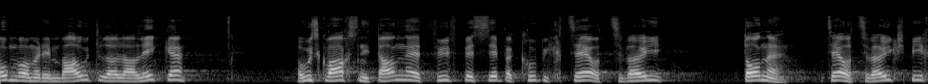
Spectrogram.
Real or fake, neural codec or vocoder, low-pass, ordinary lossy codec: real; none; 9.9 kHz; none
